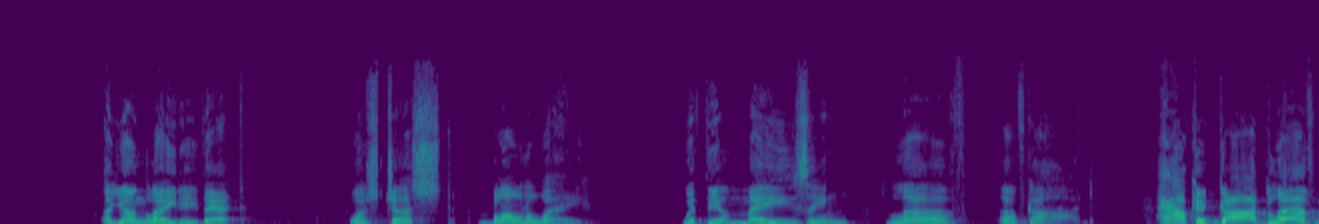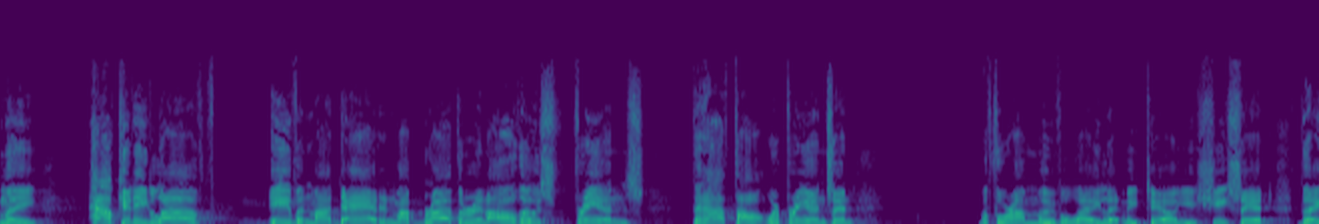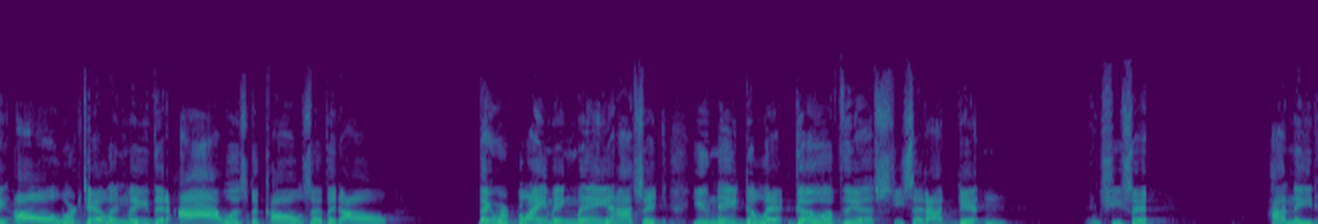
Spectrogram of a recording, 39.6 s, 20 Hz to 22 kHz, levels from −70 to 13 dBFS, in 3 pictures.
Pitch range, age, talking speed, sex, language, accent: 160-235 Hz, 60-79, 130 wpm, male, English, American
